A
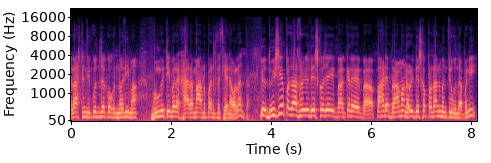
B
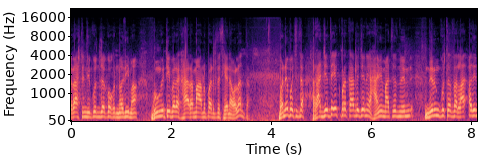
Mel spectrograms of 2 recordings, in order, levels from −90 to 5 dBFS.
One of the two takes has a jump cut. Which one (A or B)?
A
